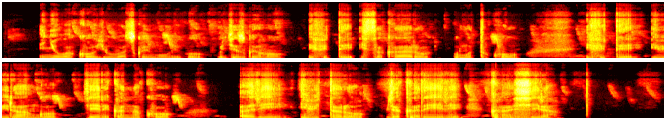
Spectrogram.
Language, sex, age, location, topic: Kinyarwanda, male, 18-24, Kigali, health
